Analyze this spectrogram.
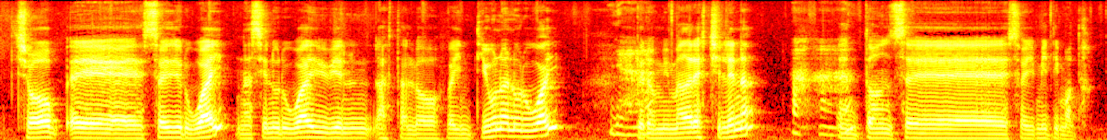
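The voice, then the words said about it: Uruguayan Spanish accent. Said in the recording (Spanish): “este acento maravilloso que tienes en el lenguaje”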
